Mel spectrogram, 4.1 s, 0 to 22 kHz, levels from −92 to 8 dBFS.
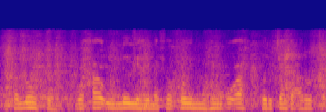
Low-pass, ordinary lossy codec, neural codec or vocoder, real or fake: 7.2 kHz; none; none; real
